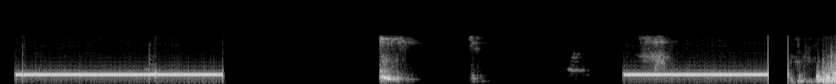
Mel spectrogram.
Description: Ringback tone (North America), 440 + 480 Hz.
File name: out- - - - - .20707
